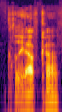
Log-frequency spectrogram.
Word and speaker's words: Kliavkov: Did I say that right? Kliavkov? – Yeah, it sounded really good.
